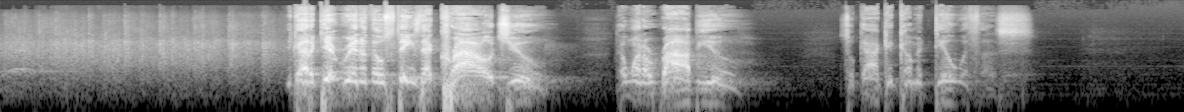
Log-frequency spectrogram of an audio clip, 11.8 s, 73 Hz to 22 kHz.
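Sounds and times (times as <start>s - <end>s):
church congregation clapping hands in praise: 0.0s - 4.2s
speech: 2.9s - 5.4s, 6.2s - 7.4s, 8.4s - 10.3s.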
